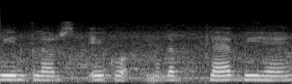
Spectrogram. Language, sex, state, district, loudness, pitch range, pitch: Hindi, female, Chhattisgarh, Balrampur, -16 LUFS, 200-210 Hz, 205 Hz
